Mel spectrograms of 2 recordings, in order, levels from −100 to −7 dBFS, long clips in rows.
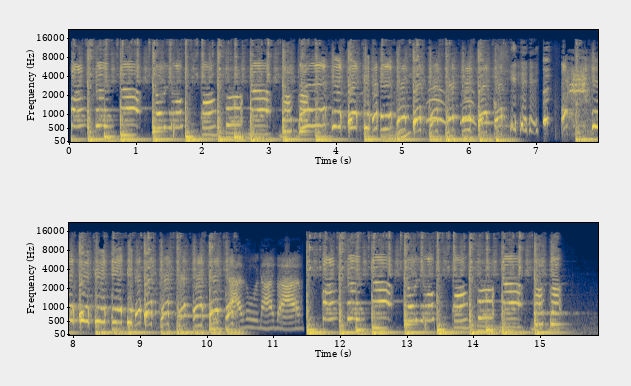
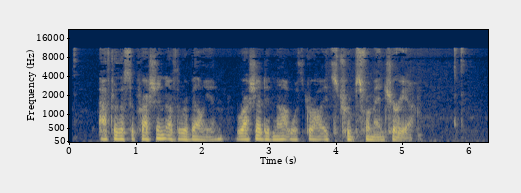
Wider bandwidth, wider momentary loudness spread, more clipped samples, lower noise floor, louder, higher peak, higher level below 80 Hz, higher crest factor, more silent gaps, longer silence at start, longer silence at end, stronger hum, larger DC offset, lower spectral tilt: first, 16 kHz vs 11.5 kHz; second, 5 LU vs 15 LU; neither; second, -46 dBFS vs -52 dBFS; first, -18 LUFS vs -31 LUFS; first, -4 dBFS vs -12 dBFS; first, -28 dBFS vs -52 dBFS; about the same, 14 dB vs 18 dB; neither; about the same, 0 s vs 0.05 s; about the same, 0.45 s vs 0.4 s; neither; neither; about the same, -4 dB/octave vs -5 dB/octave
